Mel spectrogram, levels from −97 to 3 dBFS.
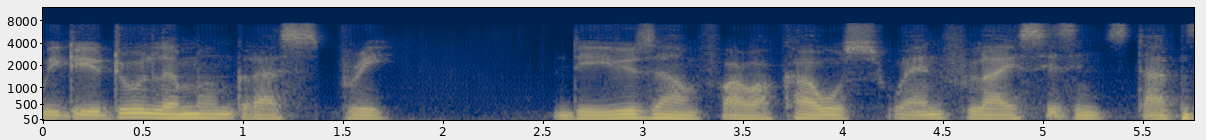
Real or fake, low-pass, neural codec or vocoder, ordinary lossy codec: fake; 7.2 kHz; codec, 16 kHz, 0.5 kbps, X-Codec, HuBERT features, trained on LibriSpeech; none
